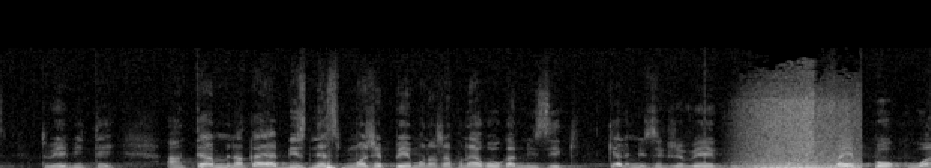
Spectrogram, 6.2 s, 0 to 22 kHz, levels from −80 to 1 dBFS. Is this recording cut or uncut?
cut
